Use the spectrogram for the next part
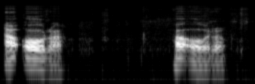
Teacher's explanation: the H is not pronounced in Spanish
